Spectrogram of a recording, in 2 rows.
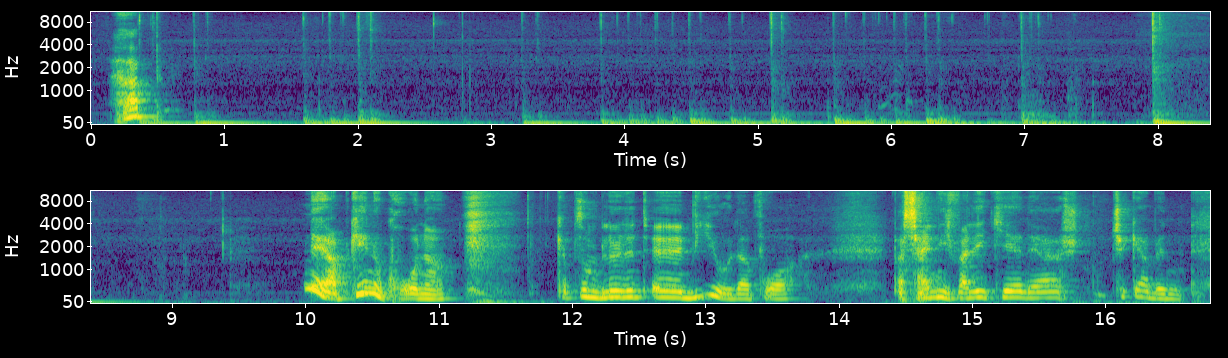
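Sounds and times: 
speech: 0:00.2 - 0:00.5, 0:10.2 - 0:13.8, 0:14.4 - 0:16.7
soft typing of a chat message on a computer keyboard: 0:00.3 - 0:01.0, 0:01.6 - 0:02.3, 0:03.2 - 0:08.2.

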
